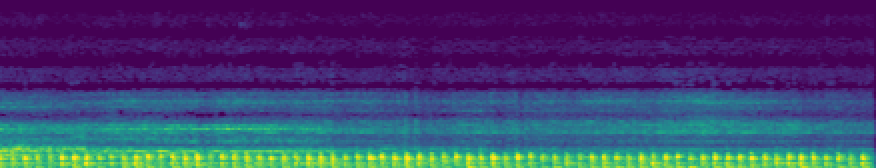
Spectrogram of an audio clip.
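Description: Helicopter rotor chop from a film soundtrack, played through a television speaker: a fast, steady, evenly spaced whop-whop, with music faint beneath it.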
